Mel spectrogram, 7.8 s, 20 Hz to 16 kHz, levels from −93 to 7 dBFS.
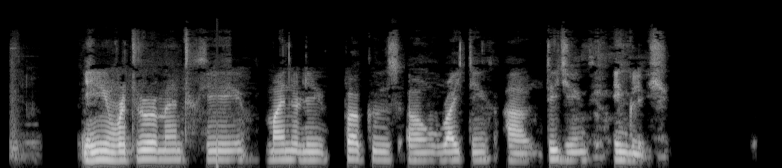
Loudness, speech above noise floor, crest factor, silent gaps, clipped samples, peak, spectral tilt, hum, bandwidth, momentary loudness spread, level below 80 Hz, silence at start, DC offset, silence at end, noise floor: -19 LUFS; over 71 dB; 20 dB; 0.44-0.78 s, 2.61-2.65 s, 3.33-3.45 s; under 0.1%; 0 dBFS; -6.5 dB/octave; none; 8.8 kHz; 11 LU; -60 dBFS; 0.1 s; under 0.1%; 1.15 s; under -90 dBFS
